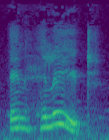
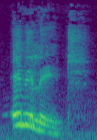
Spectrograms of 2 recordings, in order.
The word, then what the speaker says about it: annihilate: So it is not inhalate, but it is annihilate. It is pronounced as annihilate. So H is silent here.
